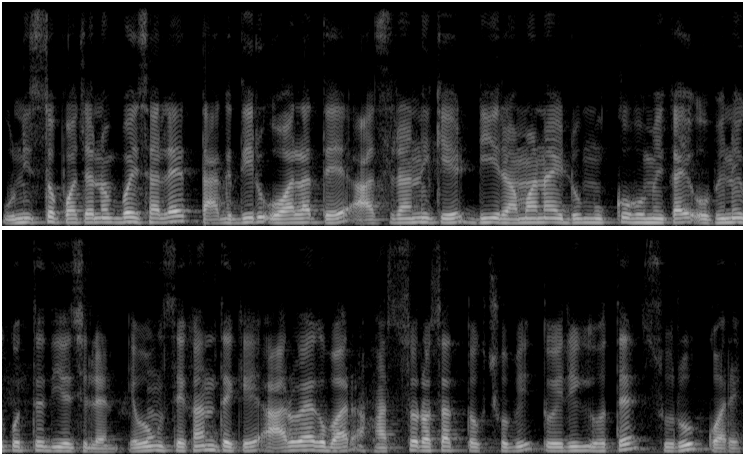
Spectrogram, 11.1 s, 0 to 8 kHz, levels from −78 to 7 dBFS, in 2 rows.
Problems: background conversations at intervals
